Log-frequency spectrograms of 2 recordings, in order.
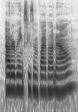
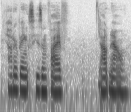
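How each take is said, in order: First: It is said in a sarcastic tone. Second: It is said in a disappointed tone.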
